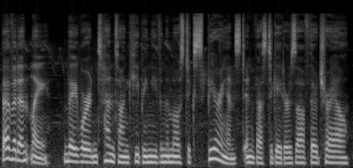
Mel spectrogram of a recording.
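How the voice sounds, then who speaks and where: A woman's voice: sits low, a little fast, a little mellow, slight background noise, close to an everyday voice. A woman voicing a composed, confident investigator and expert tracker in a video game, with assured, lightly teasing delivery. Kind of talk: scripted video game dialogue. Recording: game music behind the voice.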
